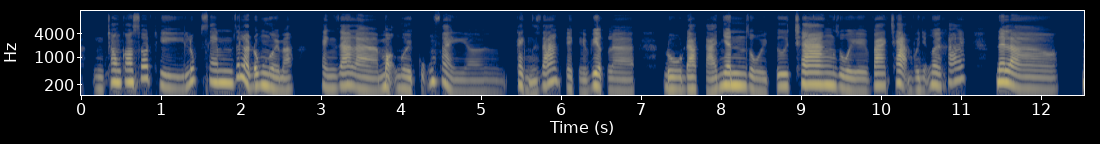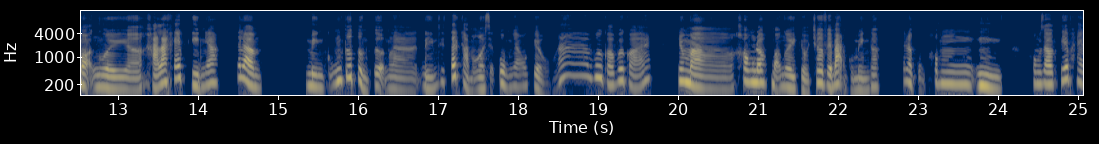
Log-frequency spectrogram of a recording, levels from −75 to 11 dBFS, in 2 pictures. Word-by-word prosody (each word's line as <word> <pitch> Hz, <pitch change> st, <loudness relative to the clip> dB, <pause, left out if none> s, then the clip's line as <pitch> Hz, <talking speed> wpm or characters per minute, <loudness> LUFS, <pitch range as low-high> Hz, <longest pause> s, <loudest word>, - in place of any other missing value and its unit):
ừm, 160 Hz, 0 st, -11 dB
trong 235 Hz, +5 st, +3 dB
concert 240 Hz, +5 st, +2 dB
thì 165 Hz, -5 st, -5 dB
lúc 245 Hz, +9 st, -2 dB
xem 230 Hz, -3 st, +2 dB
rất 320 Hz, -, 0 dB
là 225 Hz, -, +5 dB
đông 190 Hz, +2 st, +2 dB
người 170 Hz, -5 st, 0 dB
mà, 150 Hz, +1 st, -4 dB, 0.4 s
thành 165 Hz, -3 st, -5 dB
ra 195 Hz, +2 st, +4 dB
là 155 Hz, -6 st, +1 dB
mọi 175 Hz, +2 st, 0 dB
người 160 Hz, -1 st, -3 dB
cũng 235 Hz, +10 st, -5 dB
phải, 150 Hz, -, -4 dB
ờ, 130 Hz, 0 st, -14 dB, 0.4 s
cảnh 185 Hz, -, -3 dB
giác 230 Hz, -, +1 dB
về 160 Hz, -, -5 dB
cái 135 Hz, -3 st, -11 dB
việc 180 Hz, +2 st, +3 dB
là 135 Hz, -1 st, -5 dB, 0.4 s
đồ 155 Hz, 0 st, -1 dB
đạc 160 Hz, 0 st, +2 dB
cá 140 Hz, -1 st, 0 dB
nhân 195 Hz, +3 st, +5 dB
rồi 145 Hz, -5 st, -5 dB
tư 185 Hz, +1 st, 0 dB
trang, 205 Hz, -2 st, +6 dB
rồi 145 Hz, -5 st, -3 dB
va 195 Hz, 0 st, +4 dB
chạm 220 Hz, -, +3 dB
với 145 Hz, 0 st, -7 dB
những 150 Hz, -, -12 dB
người 205 Hz, -2 st, 0 dB
khác 205 Hz, +5 st, -6 dB
ấy. 265 Hz, +4 st, -3 dB, 0.4 s
Nên 235 Hz, 0 st, +7 dB
là 160 Hz, -7 st, +2 dB, 0.5 s
mọi 195 Hz, -4 st, +2 dB
người 160 Hz, -3 st, 0 dB, 0.2 s
khá 170 Hz, -, +2 dB
là 220 Hz, +2 st, +7 dB
khép 290 Hz, +4 st, 0 dB
kín 190 Hz, -3 st, -2 dB
nhá. 225 Hz, +4 st, -1 dB, 0.2 s
Tức 310 Hz, -, 0 dB
là 275 Hz, -9 st, +8 dB, 0.6 s
mình 185 Hz, -3 st, -2 dB
cũng 220 Hz, +11 st, -2 dB
cứ 310 Hz, +3 st, +1 dB
tưởng 155 Hz, -, -3 dB
tượng 180 Hz, 0 st, -4 dB
là 145 Hz, -3 st, -10 dB
đến 160 Hz, -2 st, -7 dB
thì 235 Hz, -, -14 dB
tất 315 Hz, +1 st, +5 dB
cả -, -, -5 dB
mọi 140 Hz, 0 st, -14 dB
người 155 Hz, -, -2 dB
sẽ -, -, -11 dB
cùng 215 Hz, -6 st, -3 dB
nhau 180 Hz, 0 st, -13 dB
kiểu 140 Hz, -, -6 dB
á, 340 Hz, +4 st, -9 dB
vui 310 Hz, -1 st, +1 dB
quá, 200 Hz, -7 st, -2 dB
vui 255 Hz, +6 st, 0 dB
quá 170 Hz, -8 st, -5 dB
ấy, 260 Hz, +5 st, -7 dB, 0.3 s
nhưng 250 Hz, -2 st, +5 dB
mà 165 Hz, -6 st, +3 dB, 0.2 s
không 235 Hz, +6 st, +1 dB
đâu, 225 Hz, 0 st, +6 dB
mọi -, -, -4 dB
người, 175 Hz, -3 st, -1 dB
kiểu, 150 Hz, -4 st, -7 dB
chơi 225 Hz, -, +1 dB
với 185 Hz, -5 st, +1 dB
bạn -, -, +4 dB
của 140 Hz, -, -17 dB
mình 145 Hz, -1 st, -7 dB
thôi, 180 Hz, -, -8 dB, 0.3 s
tức 250 Hz, -, -9 dB
là 225 Hz, -, -1 dB
cũng 150 Hz, -8 st, -23 dB
không 225 Hz, -, -10 dB, 0.4 s
ừm, 190 Hz, -3 st, +4 dB, 0.4 s
không 215 Hz, -1 st, -7 dB
giao 210 Hz, -1 st, +4 dB
tiếp 265 Hz, +7 st, +1 dB
hay 230 Hz, -3 st, -6 dB
185 Hz, 225 wpm, -22 LUFS, 155-225 Hz, 0.6 s, là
